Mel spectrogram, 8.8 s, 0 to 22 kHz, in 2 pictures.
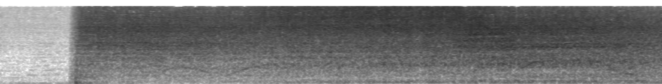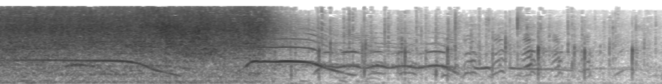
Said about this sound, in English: We've just witnessed the incredible sight of a punt being blasted along the river by a trail of sparks and flames, and at a pace, I'd say faster than walking pace, but not quite a jog, it careered along the river for about 20 metres before crashing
